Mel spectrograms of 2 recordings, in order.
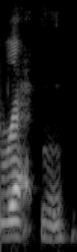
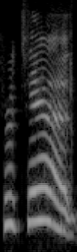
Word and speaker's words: rattan: the Rattan Furniture but she called it ratton and I was like it's Rattan no it says it's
